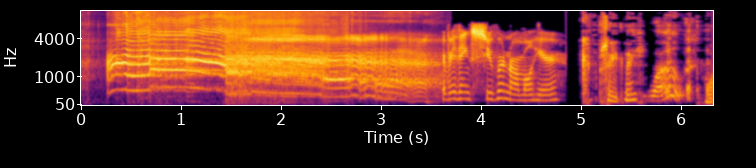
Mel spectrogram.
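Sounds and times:
inhuman scream from beneath wooden floor: 0.0 - 3.7
speech: 3.6 - 6.3.

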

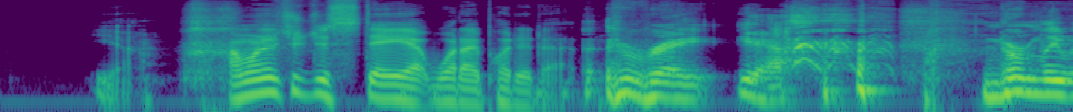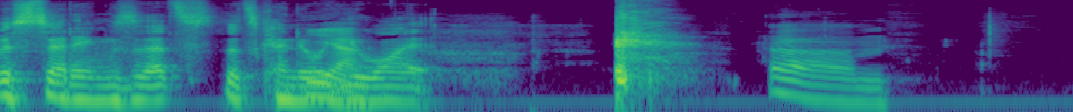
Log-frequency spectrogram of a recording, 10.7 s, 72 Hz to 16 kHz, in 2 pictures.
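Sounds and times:
speech: 0.5 - 7.6, 9.2 - 9.9
laughter: 3.0 - 5.1
person coughing: 8.5 - 9.0.

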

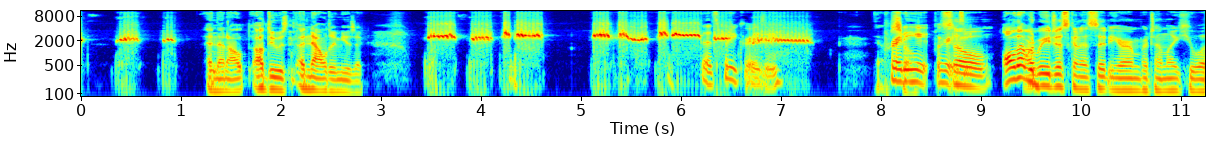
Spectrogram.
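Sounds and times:
person whistling an impression of a cricket's chirp: 0.0 - 1.0, 3.4 - 7.4
speech: 1.2 - 3.7, 6.2 - 7.2, 8.0 - 11.2.

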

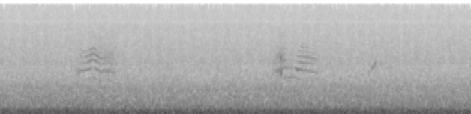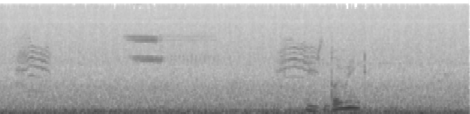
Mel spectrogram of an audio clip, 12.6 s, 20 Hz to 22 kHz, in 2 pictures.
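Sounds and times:
low outdoor rumble: 0.0 - 12.5
gray catbird mewing calls: 6.5 - 7.0, 8.0 - 8.8, 10.0 - 10.6
speech: 10.7 - 11.2.

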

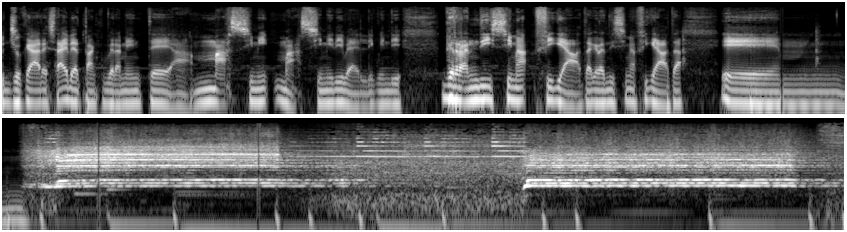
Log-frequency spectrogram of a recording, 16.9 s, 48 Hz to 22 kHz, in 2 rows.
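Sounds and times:
speech: 0.0 - 9.0
steam train chugging: 8.6 - 16.8.

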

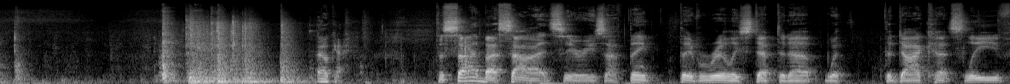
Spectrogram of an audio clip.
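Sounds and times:
dog banging against a pub door to get in: 1.6 - 3.2
speech: 3.2 - 3.6, 4.4 - 10.0.

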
